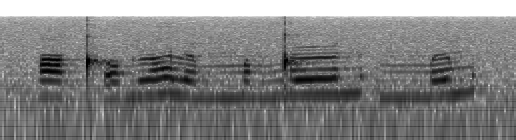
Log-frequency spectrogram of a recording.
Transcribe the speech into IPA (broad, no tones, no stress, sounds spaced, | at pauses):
ɑ ǃʼ ɔ ɡ ɹ ʌ l ə˞ mː ʌ m ŋ͡ǃ ə˞ n | mː ə m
